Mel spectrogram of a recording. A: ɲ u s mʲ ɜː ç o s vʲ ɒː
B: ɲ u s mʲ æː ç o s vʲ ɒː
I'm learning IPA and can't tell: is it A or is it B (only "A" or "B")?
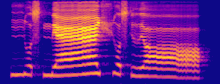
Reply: B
